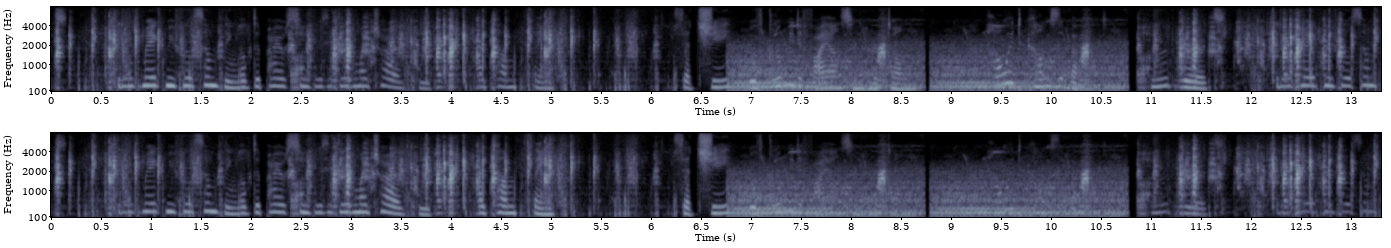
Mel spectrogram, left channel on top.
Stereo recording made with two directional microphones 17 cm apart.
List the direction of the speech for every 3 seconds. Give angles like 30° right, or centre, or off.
10° left, 50° right, 20° left, 60° left, 60° left.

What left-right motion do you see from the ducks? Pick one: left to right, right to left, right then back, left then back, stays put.
stays put.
